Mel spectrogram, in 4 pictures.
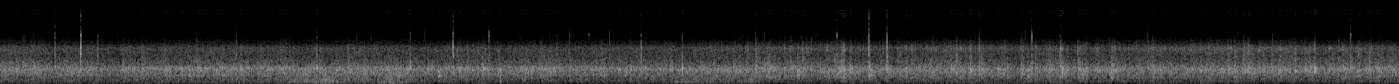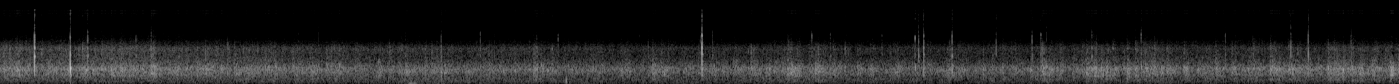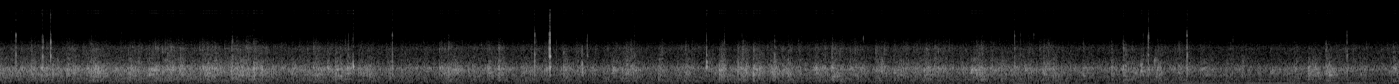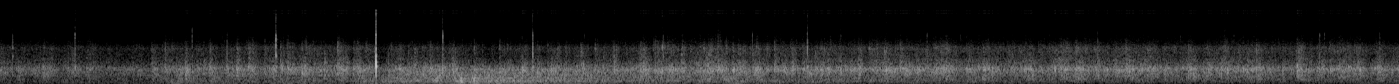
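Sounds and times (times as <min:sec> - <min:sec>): rain hissing: 0:00.0 - 0:55.9
raindrops ticking: 0:00.0 - 0:55.9
low thunder rumble: 0:02.8 - 0:08.6, 0:43.6 - 0:52.4.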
